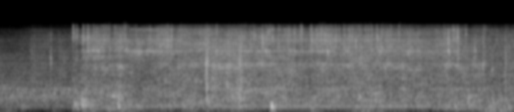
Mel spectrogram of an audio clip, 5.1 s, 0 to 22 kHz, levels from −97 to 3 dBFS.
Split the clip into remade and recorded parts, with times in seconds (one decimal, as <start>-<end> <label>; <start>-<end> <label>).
0.0-5.1 remade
